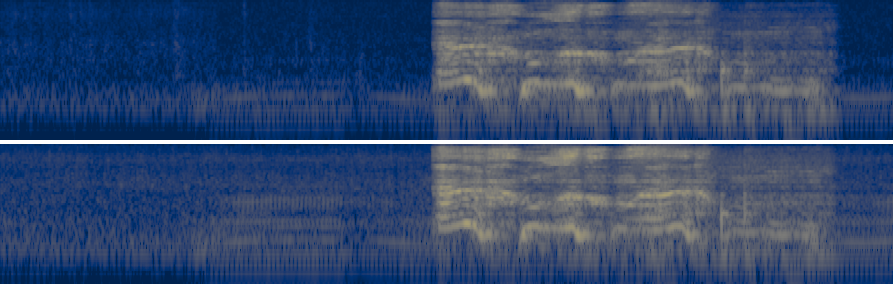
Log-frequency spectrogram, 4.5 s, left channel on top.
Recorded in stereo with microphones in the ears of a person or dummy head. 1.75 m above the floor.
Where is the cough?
55° right (ahead or behind), 1.0 m.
